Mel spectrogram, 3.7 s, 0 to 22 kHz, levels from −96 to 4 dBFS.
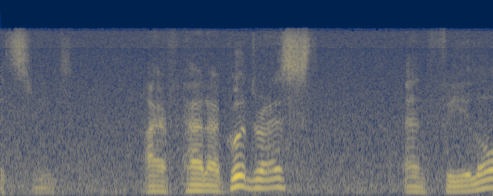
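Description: Speech, with no technical faults to report.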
